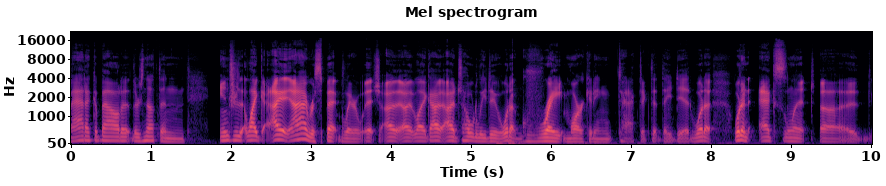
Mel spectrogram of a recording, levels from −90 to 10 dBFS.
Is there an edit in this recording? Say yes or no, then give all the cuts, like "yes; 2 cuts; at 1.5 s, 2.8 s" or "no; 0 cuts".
no; 0 cuts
